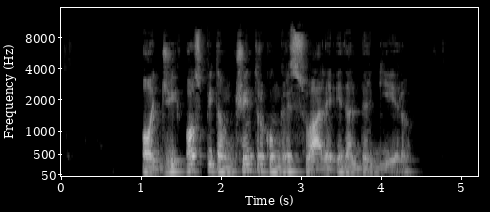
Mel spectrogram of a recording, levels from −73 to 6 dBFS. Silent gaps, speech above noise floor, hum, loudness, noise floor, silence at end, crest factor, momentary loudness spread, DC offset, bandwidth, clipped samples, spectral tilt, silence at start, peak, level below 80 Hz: none; 51 dB; none; -24 LUFS; -75 dBFS; 0.85 s; 20 dB; 11 LU; under 0.1%; 11.5 kHz; under 0.1%; -4 dB/octave; 1 s; -6 dBFS; -58 dBFS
